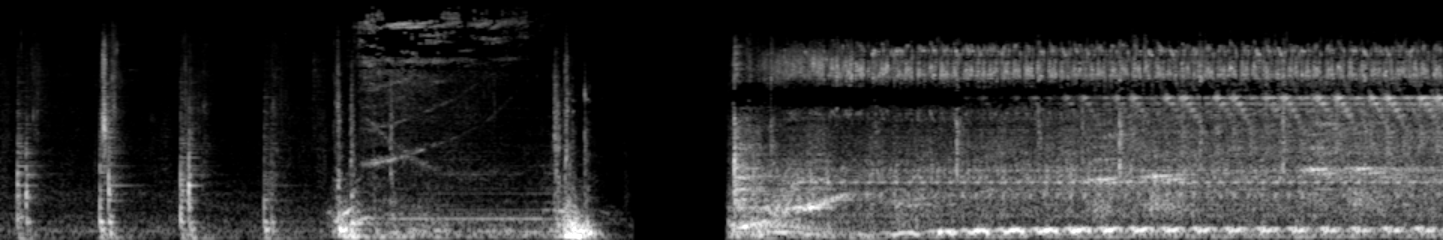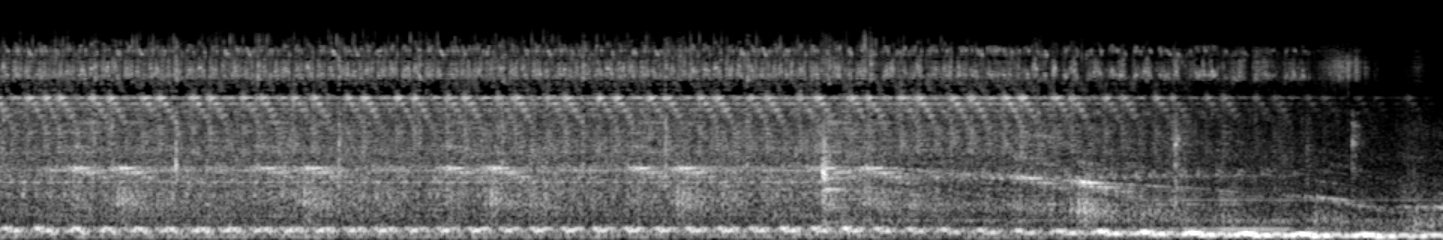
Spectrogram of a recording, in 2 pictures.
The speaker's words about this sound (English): Stand by for portal closure. Standing by. The portal is closed.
